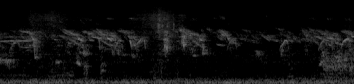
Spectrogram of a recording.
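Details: Young domestic goose kept as a pet, bathing: rapid overlapping high-pitched peeps, many falling in pitch, run without pause through the short stretch with a steady low hum beneath.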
